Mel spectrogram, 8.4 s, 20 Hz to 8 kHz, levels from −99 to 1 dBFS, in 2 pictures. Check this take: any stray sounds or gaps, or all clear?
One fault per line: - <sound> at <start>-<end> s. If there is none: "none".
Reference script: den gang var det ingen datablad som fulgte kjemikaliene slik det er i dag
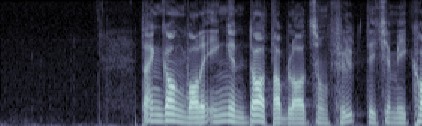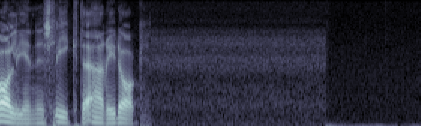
none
